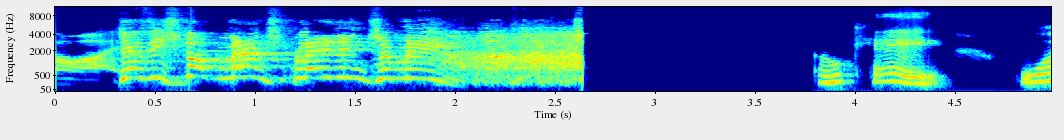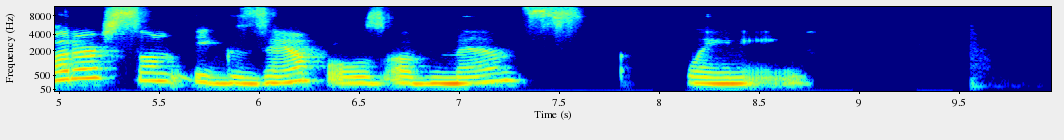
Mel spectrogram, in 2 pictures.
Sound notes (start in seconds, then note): 1.8 audience laughing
